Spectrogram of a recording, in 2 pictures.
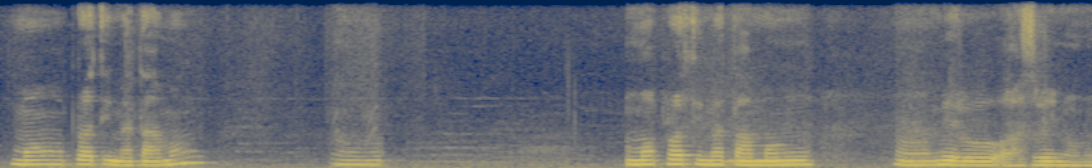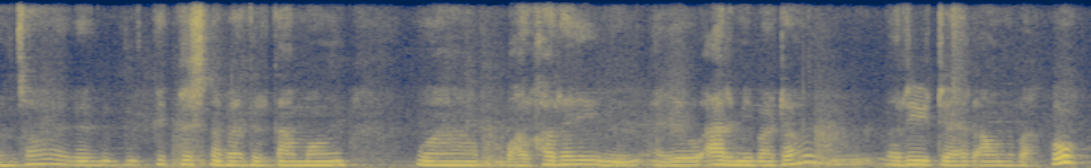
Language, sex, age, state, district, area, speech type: Nepali, female, 60+, West Bengal, Darjeeling, rural, spontaneous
